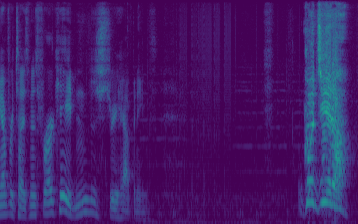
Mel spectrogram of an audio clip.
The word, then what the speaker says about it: Gojira: for arcade industry happenings Gojira for those of you that you don't know or who are not aware Gogeta is the Japanese pronunciation for Godzilla also a band also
